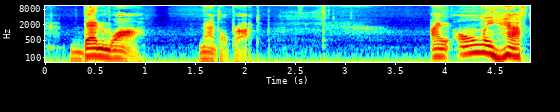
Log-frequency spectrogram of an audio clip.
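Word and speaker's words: Benoît: first to invent something benoi mandelbrot polish born mathematician well let me correct the pronunciation of his first name it's benois mandle BR I only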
